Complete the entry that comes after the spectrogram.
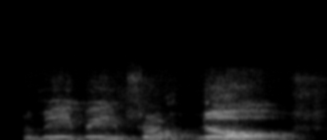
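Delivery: ordinary talk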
